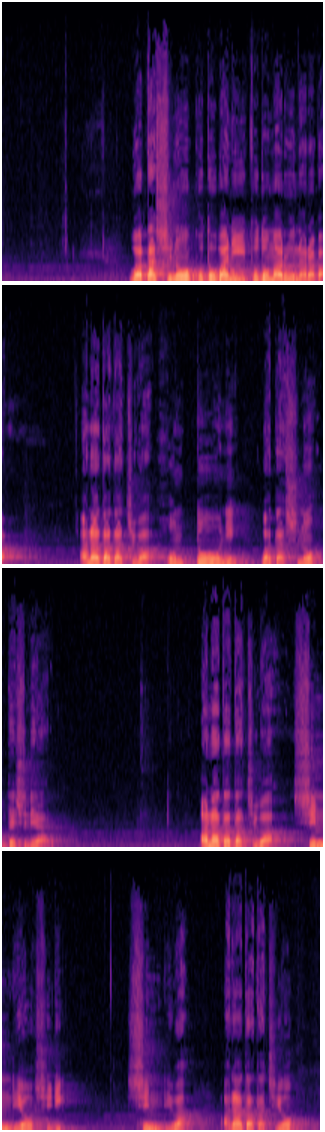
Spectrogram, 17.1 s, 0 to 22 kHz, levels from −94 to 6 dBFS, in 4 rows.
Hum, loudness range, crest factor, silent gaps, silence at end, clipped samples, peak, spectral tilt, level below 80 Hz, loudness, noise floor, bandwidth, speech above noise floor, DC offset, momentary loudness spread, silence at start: none; 10 LU; 20 dB; none; 0.25 s; under 0.1%; -4 dBFS; -6 dB/octave; -62 dBFS; -24 LUFS; -60 dBFS; 18 kHz; 37 dB; under 0.1%; 15 LU; 1.7 s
